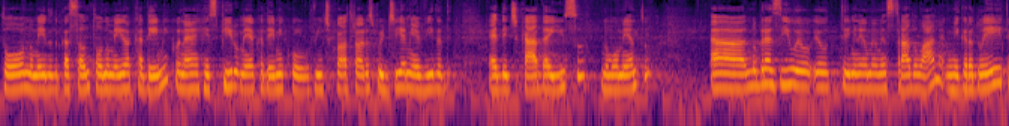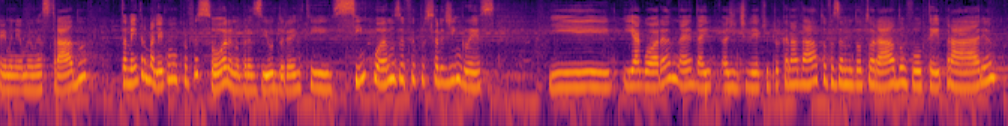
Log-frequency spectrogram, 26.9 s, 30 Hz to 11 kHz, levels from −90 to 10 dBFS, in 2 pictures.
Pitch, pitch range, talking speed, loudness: 180 Hz, 170-210 Hz, 170 wpm, -19 LUFS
